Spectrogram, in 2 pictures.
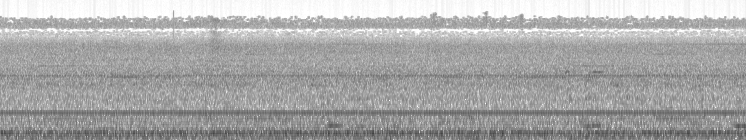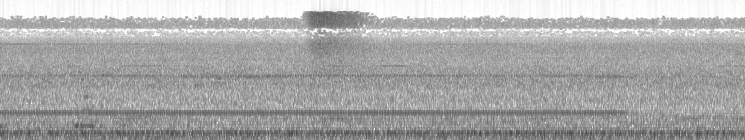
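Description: A train standing at a station platform with its engine or equipment running, making a steady hum. A steady higher whine runs over it and cuts off near the end.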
